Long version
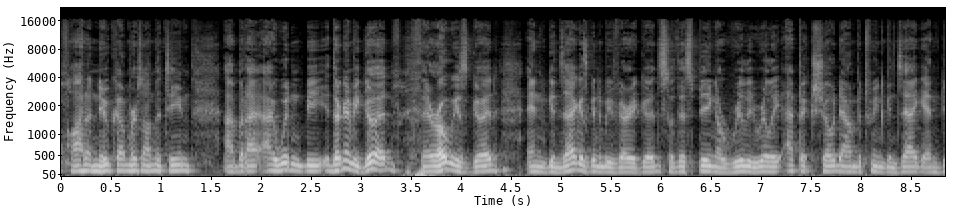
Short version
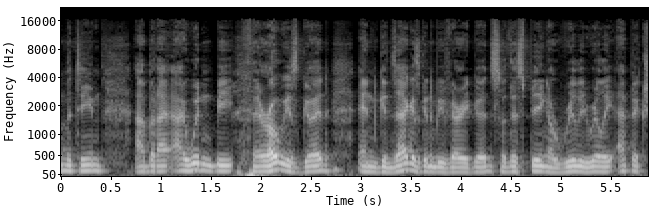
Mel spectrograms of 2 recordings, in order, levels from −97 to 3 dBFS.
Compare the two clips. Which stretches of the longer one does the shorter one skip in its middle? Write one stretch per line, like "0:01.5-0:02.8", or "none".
0:02.6-0:03.4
